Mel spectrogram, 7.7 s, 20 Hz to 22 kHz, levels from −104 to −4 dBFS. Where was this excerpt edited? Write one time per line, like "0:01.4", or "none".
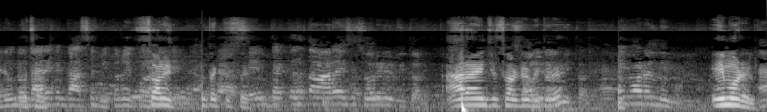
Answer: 0:02.0
0:06.2

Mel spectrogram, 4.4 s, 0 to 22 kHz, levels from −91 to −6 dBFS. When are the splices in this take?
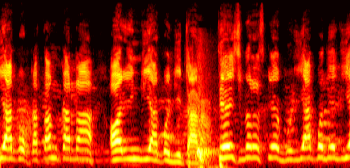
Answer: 0:02.6

